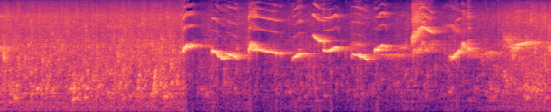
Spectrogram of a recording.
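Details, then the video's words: Orange-headed thrush singing vigorously, recorded with water sounds as a lure to prompt silent thrushes to sing; steady rushing water for two seconds, then a burst of loud, varied whistled and warbled phrases, about ten rising and falling notes in quick succession. "ANIS MERAH GACOR DENGAN SUARA AIR, PANCINGAN ANIS MERAH MACET CEPAT BUNYI"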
